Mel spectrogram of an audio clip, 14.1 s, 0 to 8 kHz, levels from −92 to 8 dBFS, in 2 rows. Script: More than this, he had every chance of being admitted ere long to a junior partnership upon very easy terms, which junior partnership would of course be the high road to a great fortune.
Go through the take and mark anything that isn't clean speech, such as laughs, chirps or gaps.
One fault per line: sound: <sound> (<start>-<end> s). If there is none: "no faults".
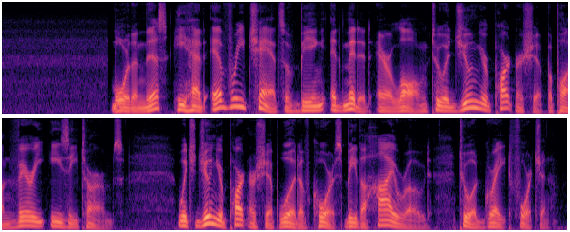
no faults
